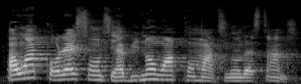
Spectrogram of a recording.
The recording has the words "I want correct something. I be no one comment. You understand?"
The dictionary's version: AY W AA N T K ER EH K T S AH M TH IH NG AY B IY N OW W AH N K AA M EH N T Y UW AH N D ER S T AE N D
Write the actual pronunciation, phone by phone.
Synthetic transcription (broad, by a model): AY W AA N K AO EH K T S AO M T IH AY B IY N OW W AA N K AA M EH N T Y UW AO N D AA S T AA N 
